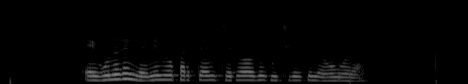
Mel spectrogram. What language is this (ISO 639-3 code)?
eus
